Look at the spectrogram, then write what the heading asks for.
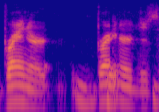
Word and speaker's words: Brainard: how you say it reynard it's a real brainerd brainerd but yeah brainerd brainerd has said they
